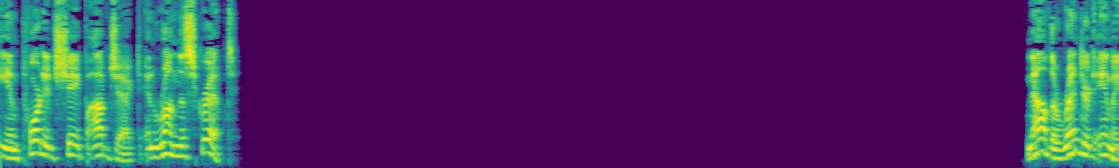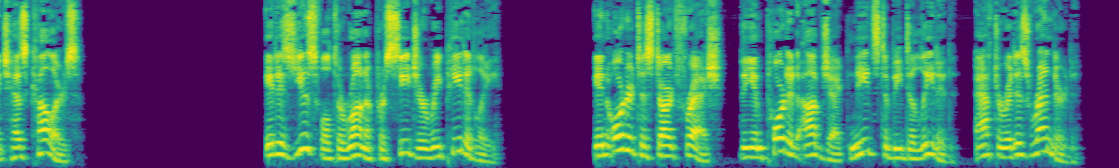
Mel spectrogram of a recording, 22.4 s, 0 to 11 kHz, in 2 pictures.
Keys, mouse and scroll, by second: 0.1 click, 1.3 click, 2.8 Delete, 8.4 click, 13.3 click, 16.5 click, 17.3 Return, 17.6 Return, 19.4-22.3 typing.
